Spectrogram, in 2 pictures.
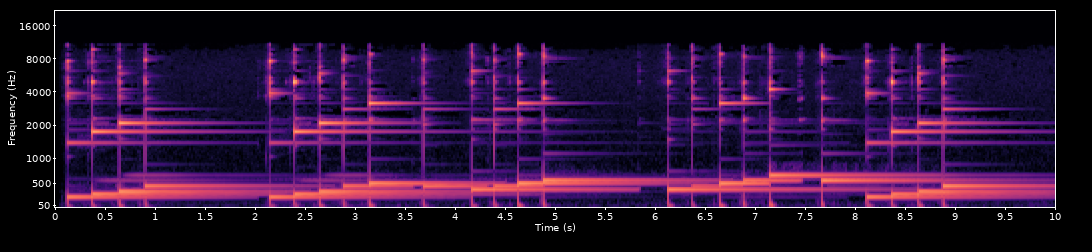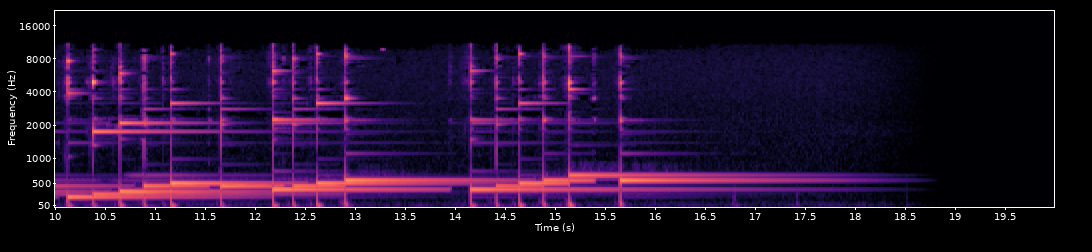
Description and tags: simple kalimba loop on 120 bpm
a simple hokema kalimba B9 loop, recorded on 120 bpm.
